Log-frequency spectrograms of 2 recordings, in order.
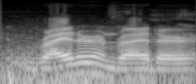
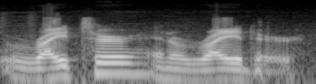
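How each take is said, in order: First: Both words sound the same, spoken quickly. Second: The words sound different, spoken slowly and clearly. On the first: "are the same to me when I'm talking fast" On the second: "if I'm speaking slowly and enunciating"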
